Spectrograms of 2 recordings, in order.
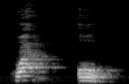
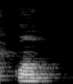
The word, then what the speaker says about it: quão: o da palavra quão você não pronuncia qua o você pronuncia quão o ó tem som de u Portanto ele acaba assumindo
